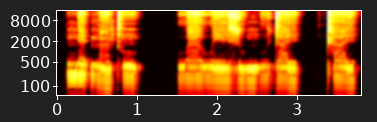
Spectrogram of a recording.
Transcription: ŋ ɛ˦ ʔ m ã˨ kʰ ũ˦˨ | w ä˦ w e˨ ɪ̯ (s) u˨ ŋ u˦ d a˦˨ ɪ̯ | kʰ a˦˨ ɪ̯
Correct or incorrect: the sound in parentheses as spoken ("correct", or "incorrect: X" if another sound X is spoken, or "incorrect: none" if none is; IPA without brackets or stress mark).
incorrect: z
